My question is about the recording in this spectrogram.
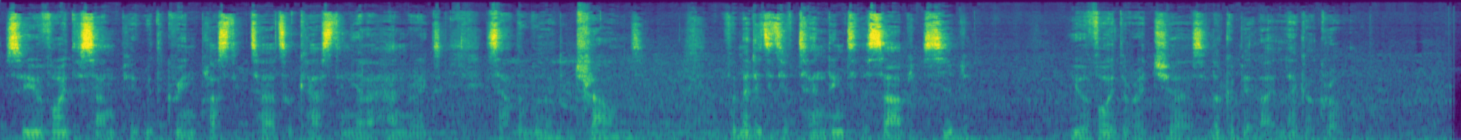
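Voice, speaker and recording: A man from Hull reads his own prose aloud in a measured, questioning way. His voice sits low and stays flat and even. A steady hiss of background noise runs under the recording. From Hull, England. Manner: measured, reflective, questioning delivery. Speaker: writer reading his own work. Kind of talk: literary reading in the second person.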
